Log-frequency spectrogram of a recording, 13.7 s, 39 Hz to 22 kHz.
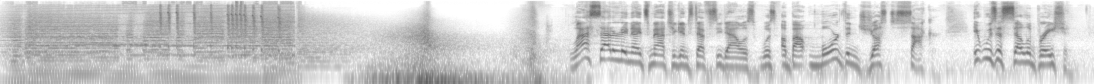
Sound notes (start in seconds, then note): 0.0 upbeat music; 4.4 air whooshing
